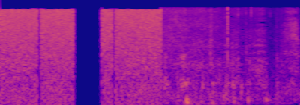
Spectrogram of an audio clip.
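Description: Television static hiss used as an editing transition, in two loud bursts split by a brief dead silence about half a second in. The hiss stops about a second in, giving way to quieter background noise with a few faint clicks.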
